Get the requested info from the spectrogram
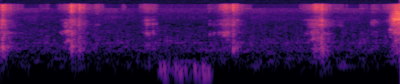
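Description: Faint soft snaps of Tally-Ho playing cards being passed one by one from one hand to the other, a few per second at an uneven pace.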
